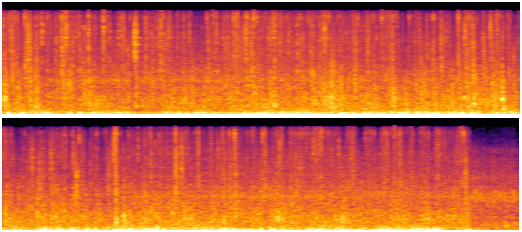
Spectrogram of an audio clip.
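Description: Pickup truck driving on a dirt and gravel road, heard from a camera mounted outside the vehicle: heavy wind rumble on the microphone with a steady crackle of tyres over gravel. It cuts off near the end.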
